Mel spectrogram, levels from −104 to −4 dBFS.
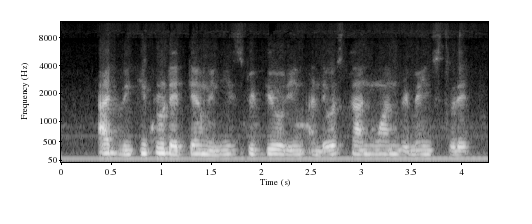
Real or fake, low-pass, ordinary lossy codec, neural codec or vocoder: real; 10.8 kHz; Opus, 16 kbps; none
